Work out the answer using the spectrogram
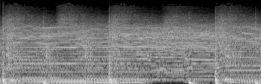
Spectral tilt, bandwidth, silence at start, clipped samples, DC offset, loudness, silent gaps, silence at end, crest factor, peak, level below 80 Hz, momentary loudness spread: -3 dB/octave; 19 kHz; 0 s; under 0.1%; under 0.1%; -12 LUFS; none; 0 s; 14 dB; 0 dBFS; -24 dBFS; 1 LU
